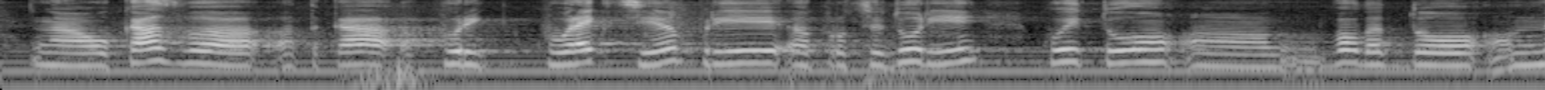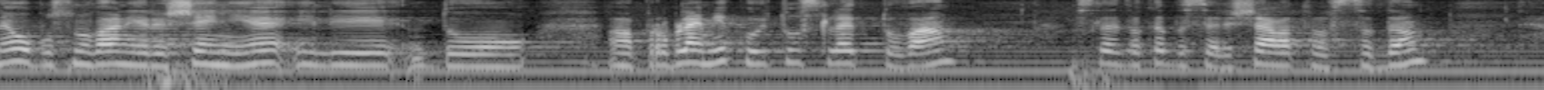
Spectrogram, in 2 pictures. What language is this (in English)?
Bulgarian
